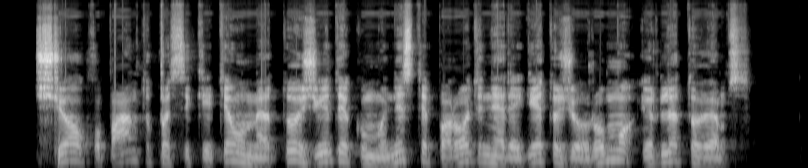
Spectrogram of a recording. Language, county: Lithuanian, Kaunas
